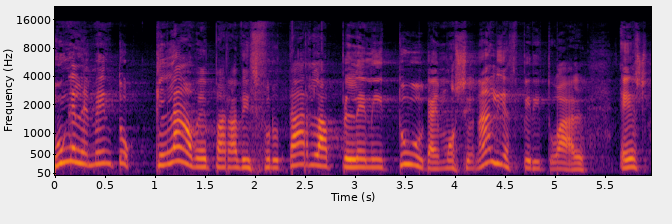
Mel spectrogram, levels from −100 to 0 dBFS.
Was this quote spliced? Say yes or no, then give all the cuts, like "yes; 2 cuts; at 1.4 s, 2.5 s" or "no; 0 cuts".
yes; 1 cut; at 3.7 s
